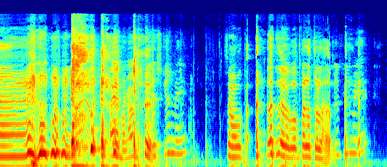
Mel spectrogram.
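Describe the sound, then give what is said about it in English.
Coughing from a person who is unwell, short rough bursts breaking up a stretch of lively talk and vocal sounds. “Ya, güey, nada más la tos, güey, que se me mezcló.”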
